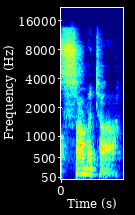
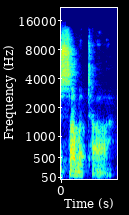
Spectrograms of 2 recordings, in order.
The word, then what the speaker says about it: samatha: in um in the Tranquility is called samata it's spelled like samatha but the pronunciation of samata and that's that's uh Tranquility you may notice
